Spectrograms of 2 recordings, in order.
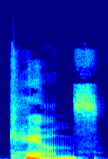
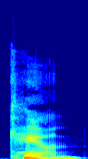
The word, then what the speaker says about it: Cannes: T Y land Thailand Word 109 Cannes Common mispronunciation Cannes Correct pronunciation Cannes The S is completely silent in this French city name.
